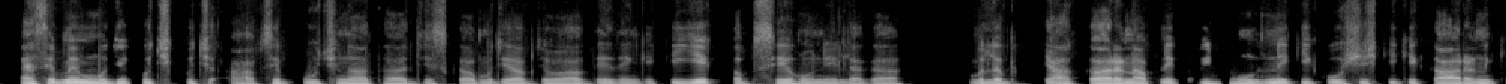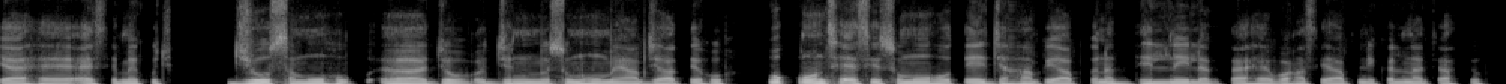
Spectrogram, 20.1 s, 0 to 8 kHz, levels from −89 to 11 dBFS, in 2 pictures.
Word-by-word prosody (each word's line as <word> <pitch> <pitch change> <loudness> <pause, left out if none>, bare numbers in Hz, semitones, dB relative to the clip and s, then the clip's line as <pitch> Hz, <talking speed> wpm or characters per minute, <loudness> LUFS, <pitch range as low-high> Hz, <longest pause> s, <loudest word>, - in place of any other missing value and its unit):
ऐसे 150 +4 +3
में 160 -1 +7
मुझे 145 -1 +6
कुछ-कुछ 135 -3 -4
आपसे 105 0 -2
पूछना 115 +1 0
था, 110 0 -1
जिसका 95 -1 -6
मुझे 95 +1 -4
आप 90 0 -1
जवाब 80 +1 -1
दे 85 -1 -3
देंगे 90 +4 -6
कि 125 +7 -6
ये 160 - +8 0.2
कब 85 +1 -3
से 125 - +1
होने 80 -9 0
लगा? 80 +1 -5 0.5
मतलब 115 +4 +1
क्या 65 - -2
कारण 125 -3 +4
आपने 110 0 +1
कभी 115 +2 -3
ढूँढ़ने 110 +4 +3
की 120 +1 -5
कोशिश 105 0 -3
की 120 - -6
कि 120 0 -5
कारण 95 +3 +2
क्या 95 -3 -1
है? 90 +1 -2 0.2
ऐसे 100 +2 -4
में 105 -1 +1
कुछ, 110 +1 -10 0.4
जो 115 +5 +5
समूह 110 -3 +2
अ, 105 -2 0
जो 95 0 -2
जिन 95 0 +1
समूह 105 +2 +2
में 100 - +1
आप 95 0 -1
जाते 90 -1 -2
हो, 100 +2 -2 0.3
वो 160 - +5
कौन 150 -1 +4
से 150 0 0
ऐसे 135 -1 0
समूह 105 -2 +2
होते 100 +1 -1
हैं, 105 - +3
जहाँ 95 0 -1
पे 105 - -2
आपका 105 +4 -6
ना 130 +2 +2
दिल 100 -2 -1
नहीं 115 0 +3
लगता 100 -1 -3
है, 95 0 -1
वहाँ 95 +1 -2
से 100 +2 -8
आप 95 +2 -4
निकलना 95 0 -3
चाहते 90 +1 -8
हो? - - -9
100 Hz, 195 wpm, -24 LUFS, 95-115 Hz, 0.5 s, ये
